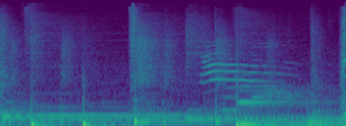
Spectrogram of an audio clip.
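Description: Cat meowing in a London-set detective video game, several short meows in a row, fairly loud and close over a steady low game music bed.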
